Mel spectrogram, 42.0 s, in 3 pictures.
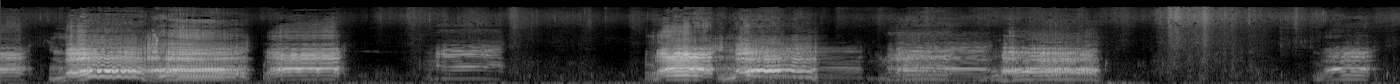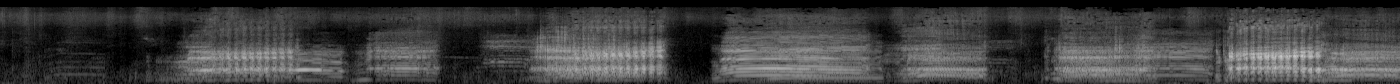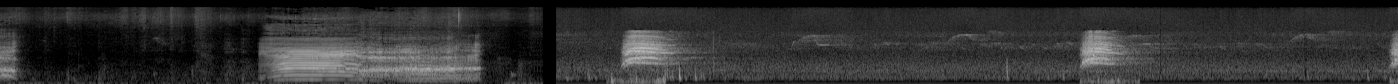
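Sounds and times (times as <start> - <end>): livestock calling: 0.0 - 3.5, 6.5 - 11.1, 14.5 - 28.2, 34.1 - 35.1, 38.8 - 39.7.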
